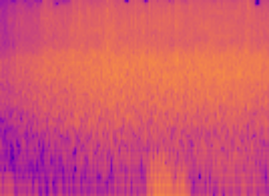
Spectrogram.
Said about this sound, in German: Applaus bitte.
